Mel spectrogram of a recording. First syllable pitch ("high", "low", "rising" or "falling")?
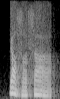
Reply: falling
